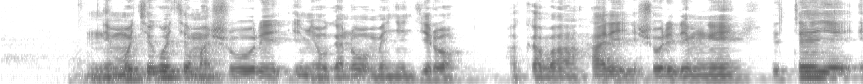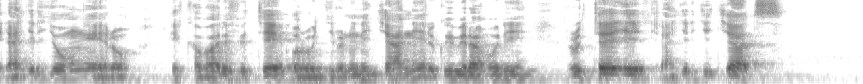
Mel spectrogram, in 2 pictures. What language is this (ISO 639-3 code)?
kin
